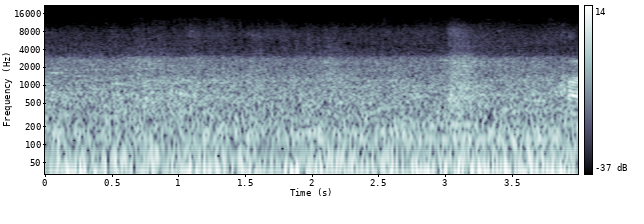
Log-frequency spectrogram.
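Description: Steady rushing background noise of a large store interior, with a brief rustle about three seconds in.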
